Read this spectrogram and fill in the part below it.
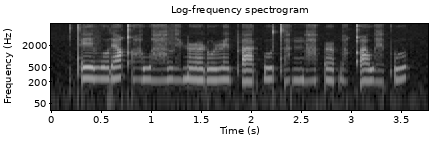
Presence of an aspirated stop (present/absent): absent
